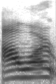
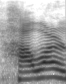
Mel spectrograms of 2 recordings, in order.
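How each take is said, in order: First: The word starts with a vowel, no h. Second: The word starts with an h sound. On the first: The speaker calls it right. "আওয়ার উচ্চারণ হয়েছে" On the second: The speaker calls it wrong. "হাওয়ার নয়"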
